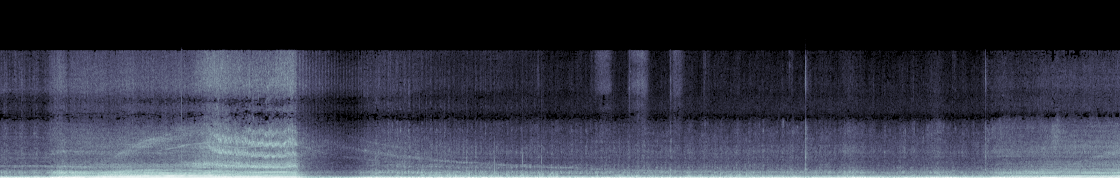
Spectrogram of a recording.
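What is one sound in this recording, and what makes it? A car engine revs loudly, rising and falling.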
